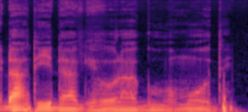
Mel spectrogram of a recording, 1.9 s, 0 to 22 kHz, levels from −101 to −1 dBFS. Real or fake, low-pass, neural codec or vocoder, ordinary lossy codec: fake; none; vocoder, 44.1 kHz, 128 mel bands every 512 samples, BigVGAN v2; none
